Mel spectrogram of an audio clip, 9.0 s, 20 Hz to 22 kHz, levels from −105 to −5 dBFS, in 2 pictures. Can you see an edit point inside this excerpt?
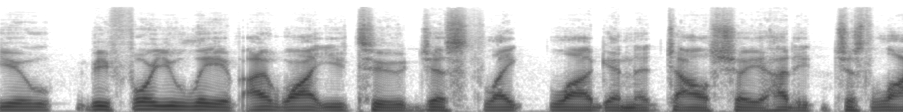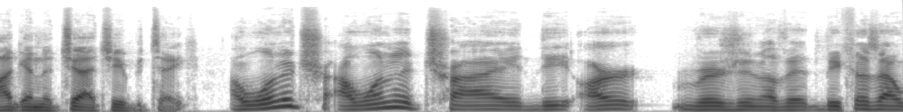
no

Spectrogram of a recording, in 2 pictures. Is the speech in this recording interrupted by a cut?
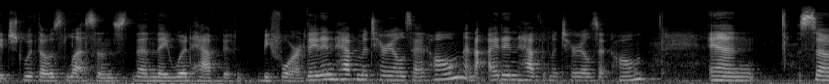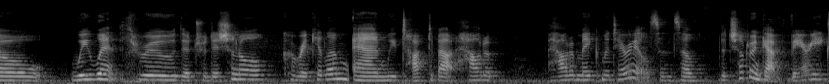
yes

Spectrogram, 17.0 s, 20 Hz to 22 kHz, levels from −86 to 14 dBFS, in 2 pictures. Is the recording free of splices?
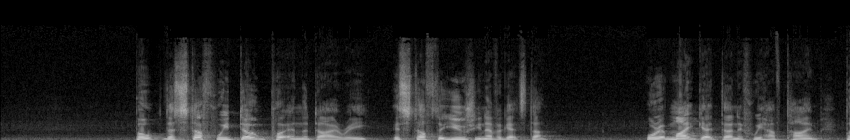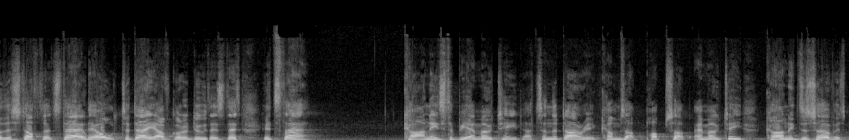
no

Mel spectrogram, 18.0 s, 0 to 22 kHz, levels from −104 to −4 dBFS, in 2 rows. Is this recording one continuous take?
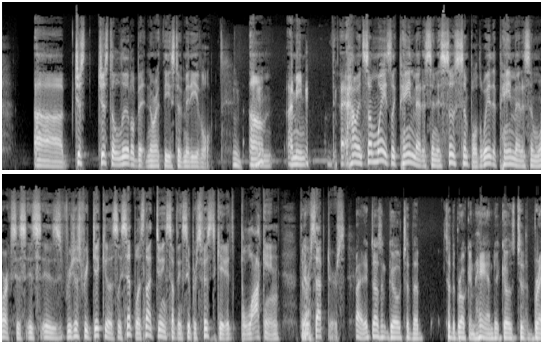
yes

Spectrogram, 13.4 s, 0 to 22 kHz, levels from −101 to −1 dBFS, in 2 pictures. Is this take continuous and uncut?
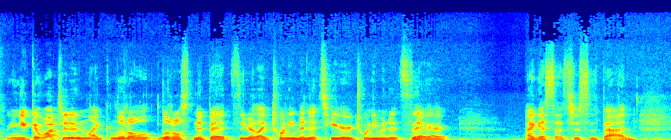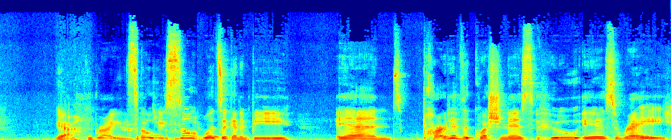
no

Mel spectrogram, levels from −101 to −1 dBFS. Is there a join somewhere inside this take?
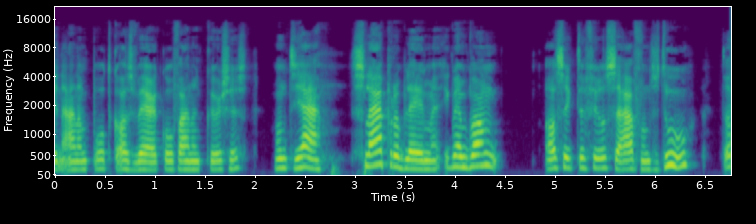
no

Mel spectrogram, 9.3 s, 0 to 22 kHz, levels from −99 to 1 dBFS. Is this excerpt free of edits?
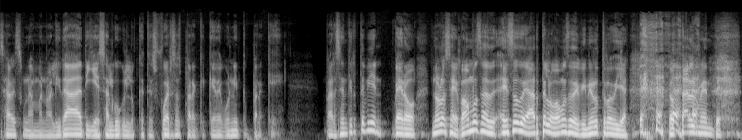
yes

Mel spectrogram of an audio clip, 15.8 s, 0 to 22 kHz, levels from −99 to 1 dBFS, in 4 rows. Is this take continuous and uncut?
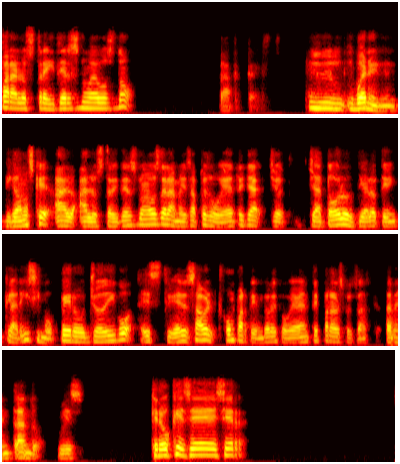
no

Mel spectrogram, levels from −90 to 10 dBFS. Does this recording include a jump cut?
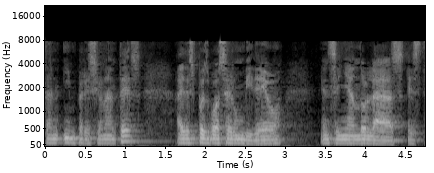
no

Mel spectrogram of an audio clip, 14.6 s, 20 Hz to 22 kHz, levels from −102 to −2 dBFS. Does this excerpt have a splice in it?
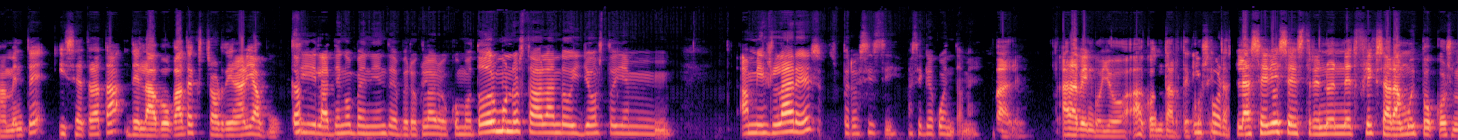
yes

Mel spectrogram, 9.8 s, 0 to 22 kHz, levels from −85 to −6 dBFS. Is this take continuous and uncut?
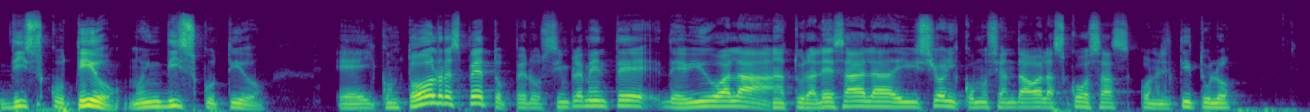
no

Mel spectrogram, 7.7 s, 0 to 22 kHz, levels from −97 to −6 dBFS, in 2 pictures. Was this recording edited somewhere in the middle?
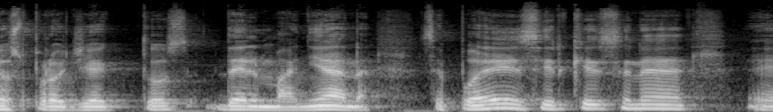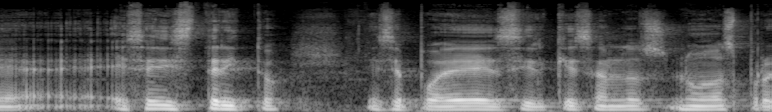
no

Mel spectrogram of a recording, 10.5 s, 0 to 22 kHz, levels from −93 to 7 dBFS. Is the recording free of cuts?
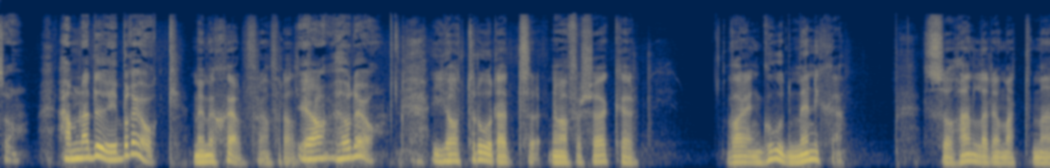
yes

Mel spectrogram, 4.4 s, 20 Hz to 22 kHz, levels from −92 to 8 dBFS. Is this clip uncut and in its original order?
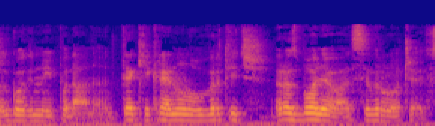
yes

